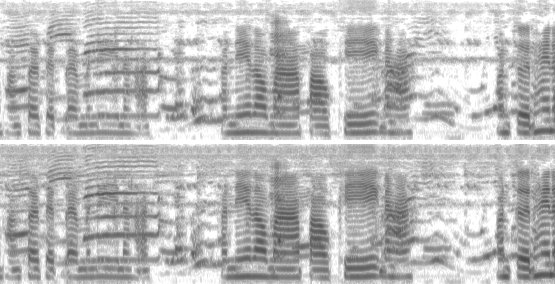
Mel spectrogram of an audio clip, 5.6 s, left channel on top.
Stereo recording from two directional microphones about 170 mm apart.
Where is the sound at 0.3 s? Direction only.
15° right (ahead or behind).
